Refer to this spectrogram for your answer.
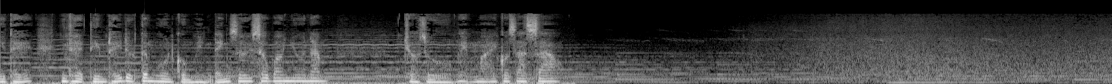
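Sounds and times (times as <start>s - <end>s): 
speech: 0.0s - 5.7s
sea waves washing against a shore: 7.4s - 11.1s.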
